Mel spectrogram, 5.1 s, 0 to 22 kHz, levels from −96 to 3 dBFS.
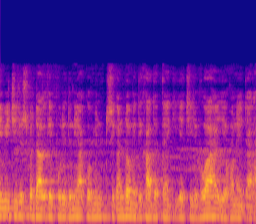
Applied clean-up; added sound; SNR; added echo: none; none; none; reverberation time 0.3 s.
